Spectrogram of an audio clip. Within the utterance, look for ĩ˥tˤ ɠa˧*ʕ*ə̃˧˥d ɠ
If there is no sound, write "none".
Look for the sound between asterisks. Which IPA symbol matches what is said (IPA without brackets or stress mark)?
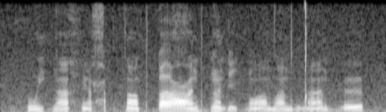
ʕ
